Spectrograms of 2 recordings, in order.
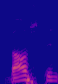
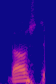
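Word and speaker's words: Bosston: Boston Johnson. It's pronounced just like Boston, Massachusetts.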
